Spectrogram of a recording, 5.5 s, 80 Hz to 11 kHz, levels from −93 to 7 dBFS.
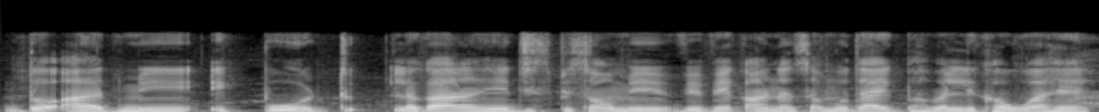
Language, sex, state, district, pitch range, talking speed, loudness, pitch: Hindi, female, Madhya Pradesh, Bhopal, 180-205 Hz, 165 wpm, -15 LUFS, 190 Hz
